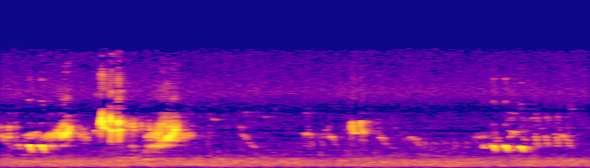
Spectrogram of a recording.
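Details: Far-off Woodchat shrike in forest habitat delivering a short burst of loud scratchy whistles and chirps, a pause with a few soft notes, then a brief quick trill.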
